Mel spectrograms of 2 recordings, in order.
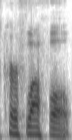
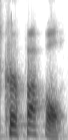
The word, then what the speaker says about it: kerfuffle: Prince Harry abdicates England, causes this whole race kerfluffle. Oh, no, it's kerfuffle. We knew a kerfluffle happened. Kerfuffle. Because this dress kerfluffle. Pronounced kerfuffle. Kerfuffle.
